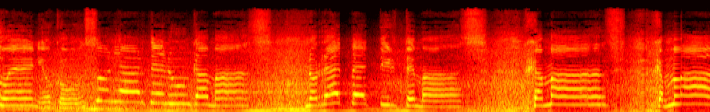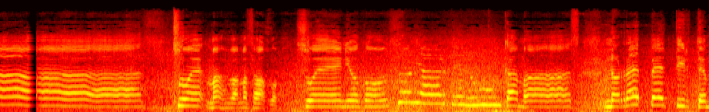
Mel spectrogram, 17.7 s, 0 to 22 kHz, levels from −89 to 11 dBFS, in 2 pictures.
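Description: Between 7.31 and 8.52 s the sound catches repeatedly, a case of repeated stalls (stutter). Packets kept arriving behind schedule, so the jitter buffer ran dry five times in that stretch, and each time the receiver stretched out the last sound until more data came. Those fills add up to 190 ms, about 16% of the span, with the longest lasting 80 ms. Nothing is lost, but the flow jerks forward in small hitches. Several short breaks in a row set this apart from a single freeze.

At 9.22 s comes one isolated hold of 110 ms, ending at 9.35 s. It is a call audio freeze, likely from a brief hold-up of packets that emptied the buffer once. The last sound is carried on as a short buzzy continuation rather than dropping to silence, and playback then resumes exactly where it stopped, now running 110 ms later. It is a single stop rather than a cluster, which separates it from the stutter just before.

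From 10.16 to 12.34 s the audio runs at about 90% speed with its pitch unchanged. This is a jitter buffer slow-down. With its reserve low, the receiver repeated single pitch periods and bits of pauses over and over, adding 217 ms in total. The result is a smooth drag with lengthened sounds and no audible breaks. The absence of breaks distinguishes it from stalling, and the steady pitch distinguishes it from simply playing a recording slowly.

From 14.13 s almost to the end, at 17.71 s, the opposite happens: a jitter buffer speed-up to about 107%. The buffer now held more audio than its target, so the receiver trimmed away short pieces of one or a few pitch periods at a time, about a third of a second in all, to bring the delay back down. Pitch stays put while the pace turns slightly hurried, the mirror image of the earlier slow-down.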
